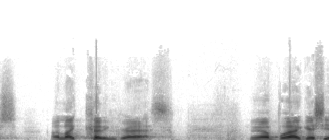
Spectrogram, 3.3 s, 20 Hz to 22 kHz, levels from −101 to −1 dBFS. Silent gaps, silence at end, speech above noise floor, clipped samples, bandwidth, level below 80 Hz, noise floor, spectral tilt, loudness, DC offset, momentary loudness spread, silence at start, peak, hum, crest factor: none; 0 s; 35 dB; under 0.1%; 10.5 kHz; -74 dBFS; -61 dBFS; -5 dB/octave; -27 LUFS; under 0.1%; 15 LU; 0 s; -8 dBFS; none; 20 dB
